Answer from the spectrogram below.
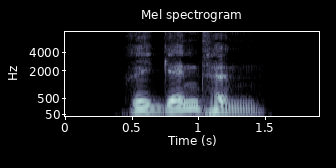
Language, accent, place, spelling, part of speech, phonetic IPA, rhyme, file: German, Germany, Berlin, Regenten, noun, [ʁeˈɡɛntn̩], -ɛntn̩, De-Regenten.ogg
- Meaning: plural of Regent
